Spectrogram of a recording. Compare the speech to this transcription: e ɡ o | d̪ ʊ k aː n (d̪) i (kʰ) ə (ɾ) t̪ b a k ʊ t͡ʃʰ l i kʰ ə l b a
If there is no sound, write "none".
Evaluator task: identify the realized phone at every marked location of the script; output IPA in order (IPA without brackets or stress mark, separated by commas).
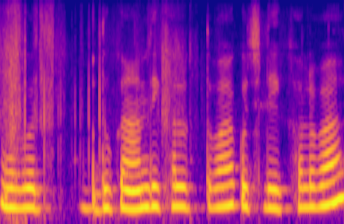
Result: d̪, kʰ, l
